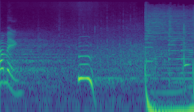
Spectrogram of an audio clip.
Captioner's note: applause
